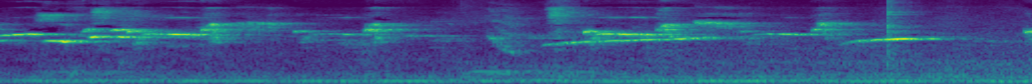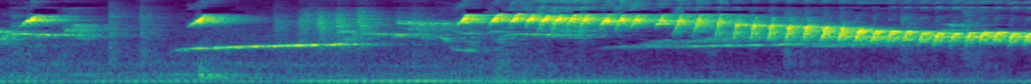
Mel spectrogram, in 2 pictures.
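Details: Champion White-rumped shama with rich filler song material delivers a varied run of short whistled and slurred notes, some sharp upward sweeps, ending in a loud, fast buzzy rattling trill over a low background hum.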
